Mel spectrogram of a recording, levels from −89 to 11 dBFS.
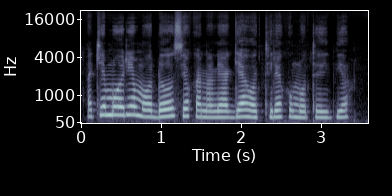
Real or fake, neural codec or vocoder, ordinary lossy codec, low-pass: fake; codec, 44.1 kHz, 7.8 kbps, Pupu-Codec; none; none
